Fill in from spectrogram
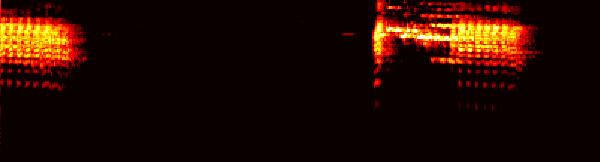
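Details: Fledged juvenile herring gull siblings at play in a garden; a rich, nasal bleating call ends, then after a two-second pause a longer, harsh, wavering wail with a sharp onset.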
